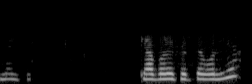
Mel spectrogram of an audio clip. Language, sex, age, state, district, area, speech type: Hindi, female, 18-30, Bihar, Begusarai, rural, conversation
